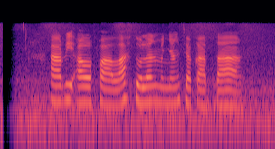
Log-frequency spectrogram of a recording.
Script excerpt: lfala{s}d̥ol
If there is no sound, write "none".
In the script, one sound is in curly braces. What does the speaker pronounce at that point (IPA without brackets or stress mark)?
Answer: h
